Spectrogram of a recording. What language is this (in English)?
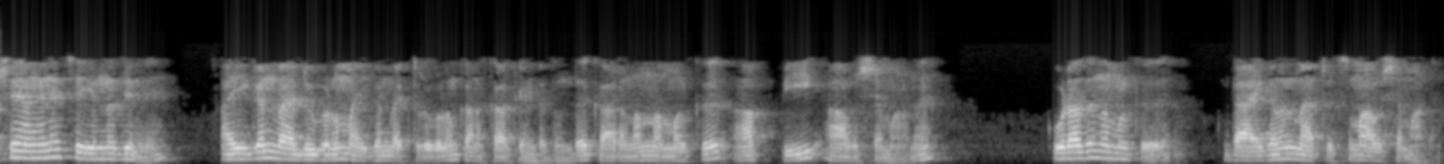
Malayalam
